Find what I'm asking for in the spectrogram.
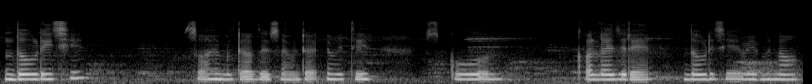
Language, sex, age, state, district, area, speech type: Odia, female, 18-30, Odisha, Subarnapur, urban, spontaneous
